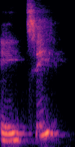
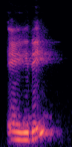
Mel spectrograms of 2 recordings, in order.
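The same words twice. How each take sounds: First: The t is pronounced as a clear, crisp t. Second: The t is softened to a quick r-like tap. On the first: "No inglês britânico, eles pronunciam o T com o som de T mesmo" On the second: "a gente pode trocar o som do T pelo som do R ... E isso é no inglês americano"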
